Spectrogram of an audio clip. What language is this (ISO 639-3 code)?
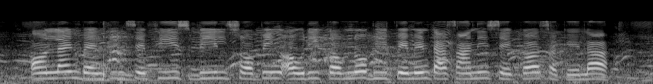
bho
